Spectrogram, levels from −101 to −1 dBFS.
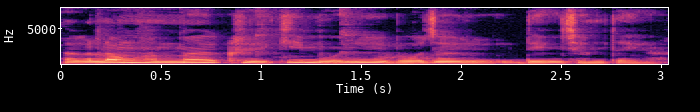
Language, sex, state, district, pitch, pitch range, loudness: Wancho, female, Arunachal Pradesh, Longding, 190 Hz, 170-205 Hz, -16 LUFS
